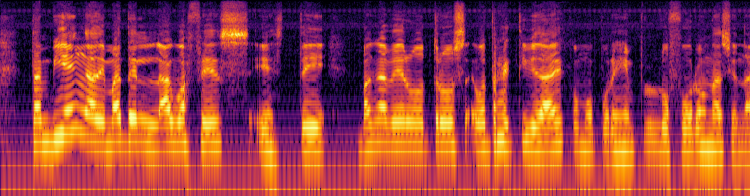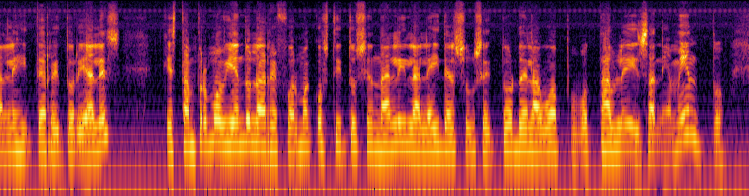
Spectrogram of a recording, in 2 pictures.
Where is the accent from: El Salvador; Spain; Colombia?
El Salvador; porque consideramos que como salvadoreños, como salvadoreñas, tenemos toda la calidad humana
